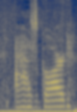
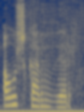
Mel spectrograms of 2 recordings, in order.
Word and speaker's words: Ásgarður: Like Asgard, what the fuck? It should be Ásgarður and not some freaking name for a porn film.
